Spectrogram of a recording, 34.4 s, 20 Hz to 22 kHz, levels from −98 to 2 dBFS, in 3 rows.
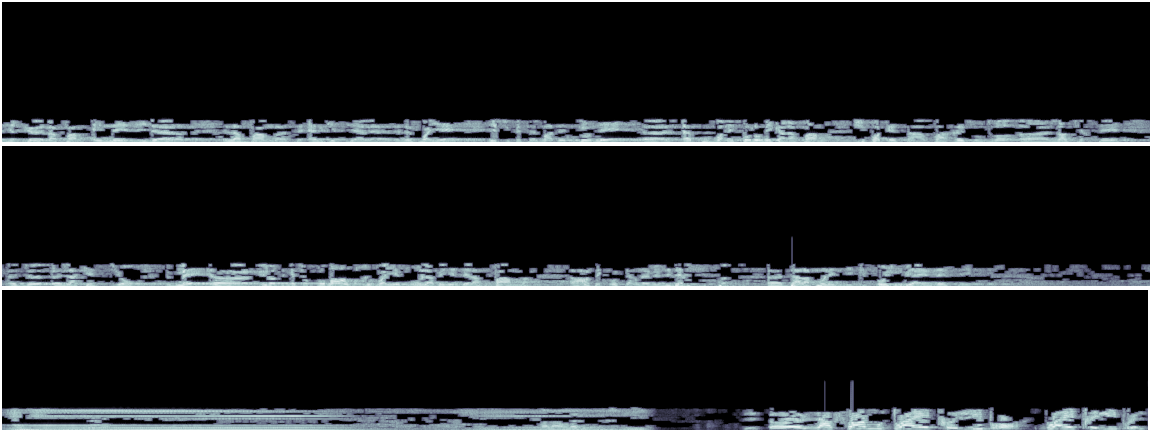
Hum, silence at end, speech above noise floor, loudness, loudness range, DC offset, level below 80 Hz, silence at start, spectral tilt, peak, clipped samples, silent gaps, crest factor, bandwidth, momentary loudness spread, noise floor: none; 0 s; 48 dB; -16 LUFS; 8 LU; under 0.1%; -36 dBFS; 0 s; -9 dB/octave; 0 dBFS; under 0.1%; none; 16 dB; 3.8 kHz; 12 LU; -64 dBFS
